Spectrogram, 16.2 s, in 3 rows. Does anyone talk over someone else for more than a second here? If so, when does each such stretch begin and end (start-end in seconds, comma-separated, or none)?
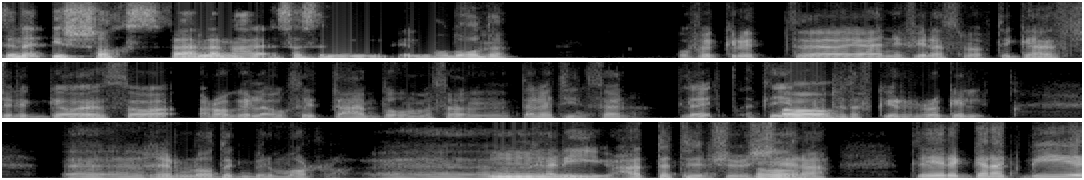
none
